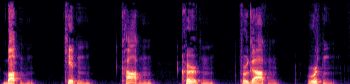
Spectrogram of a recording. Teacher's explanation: T is held when the word ends with tain tten and in some TN combinations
